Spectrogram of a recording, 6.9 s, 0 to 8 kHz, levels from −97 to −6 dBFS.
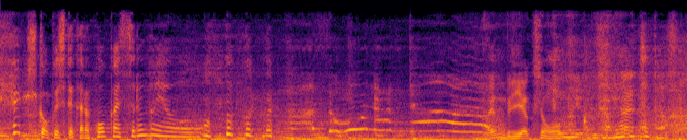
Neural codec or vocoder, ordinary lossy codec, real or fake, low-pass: autoencoder, 48 kHz, 32 numbers a frame, DAC-VAE, trained on Japanese speech; none; fake; 7.2 kHz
